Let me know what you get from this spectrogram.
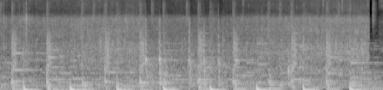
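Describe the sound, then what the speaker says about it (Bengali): Chicken tikka meat frying in a pan over a high flame for a chicken tikka roll, a loud, steady sizzle broken by a regular rhythm of clanking stirring strokes, close up with no voices. "এবার আমি হাই ফ্লেম দিয়ে মাংসটা করে নেব।"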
